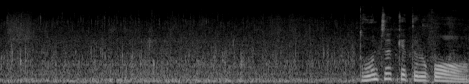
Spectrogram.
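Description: A pot of stew bubbles and simmers.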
